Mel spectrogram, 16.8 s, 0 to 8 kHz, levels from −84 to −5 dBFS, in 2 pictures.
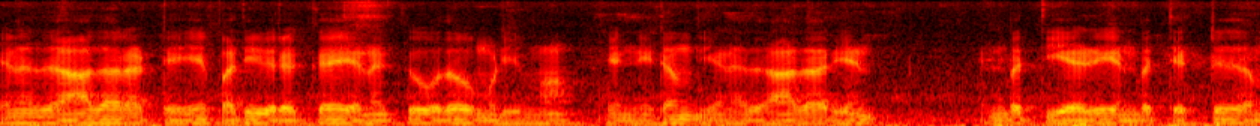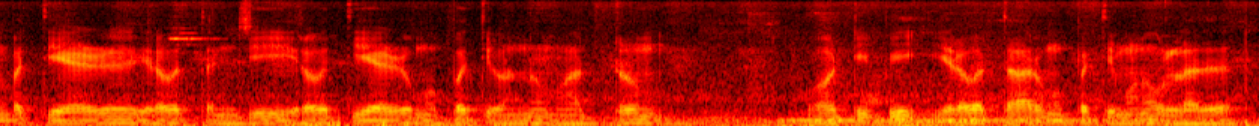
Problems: constant background noise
